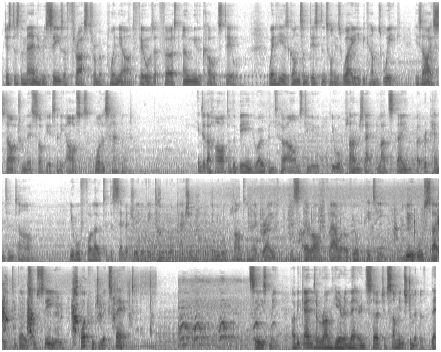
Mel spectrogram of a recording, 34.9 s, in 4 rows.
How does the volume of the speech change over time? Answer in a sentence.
The volume of the speech goes up.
